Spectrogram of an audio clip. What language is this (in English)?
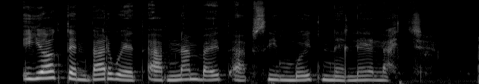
Kalenjin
